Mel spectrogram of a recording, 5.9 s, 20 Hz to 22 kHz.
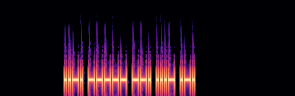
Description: Morse code, heard as a keyed tone, about 29 wpm, 700 Hz. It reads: F0GVR
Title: DXCC-100 Call Signs - 5 Characters - Repeated 3x - 30wpm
